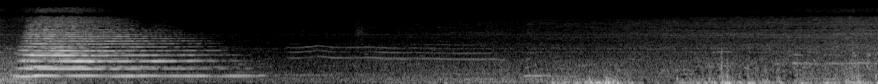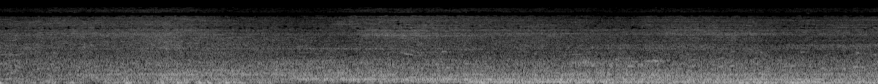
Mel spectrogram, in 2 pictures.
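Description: Doctor Yellow, a 923 series Shinkansen inspection train, sounds one loud horn blast lasting about two and a half seconds. It then pulls away from the platform, its running noise building as it gathers speed.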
